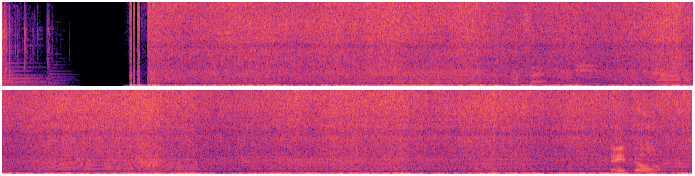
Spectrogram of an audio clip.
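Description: A drone hovers nearby with a steady, high buzzing whine.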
